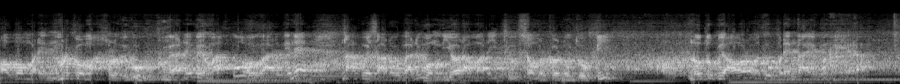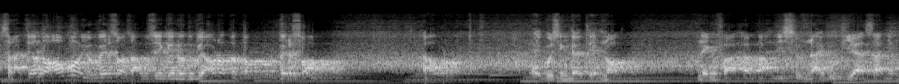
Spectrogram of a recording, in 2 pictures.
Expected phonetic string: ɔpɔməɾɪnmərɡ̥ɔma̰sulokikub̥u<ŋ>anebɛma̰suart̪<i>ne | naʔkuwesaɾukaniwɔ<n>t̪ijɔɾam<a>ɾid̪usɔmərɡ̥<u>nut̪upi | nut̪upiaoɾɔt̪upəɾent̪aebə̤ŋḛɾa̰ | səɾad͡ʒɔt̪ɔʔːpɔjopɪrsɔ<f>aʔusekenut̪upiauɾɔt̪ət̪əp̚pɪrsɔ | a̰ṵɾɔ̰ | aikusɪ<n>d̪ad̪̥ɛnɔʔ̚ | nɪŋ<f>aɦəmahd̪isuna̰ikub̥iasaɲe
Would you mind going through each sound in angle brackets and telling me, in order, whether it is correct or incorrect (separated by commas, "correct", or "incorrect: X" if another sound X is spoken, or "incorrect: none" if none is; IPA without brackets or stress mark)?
correct, correct, incorrect: ŋ, correct, incorrect: ɔ, incorrect: s, incorrect: ŋ, correct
